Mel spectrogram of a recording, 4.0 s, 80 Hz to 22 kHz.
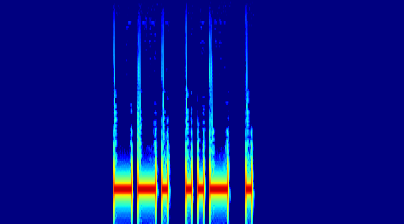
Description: Morse code, heard as a keyed tone, about 20 wpm, 700 Hz. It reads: GUE
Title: Build A Word - 1 Letter At A Time - 3 to 5-Letter Words - 20wpm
